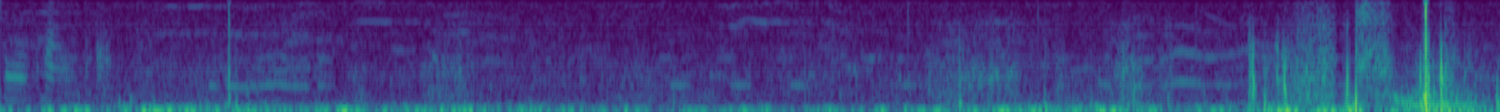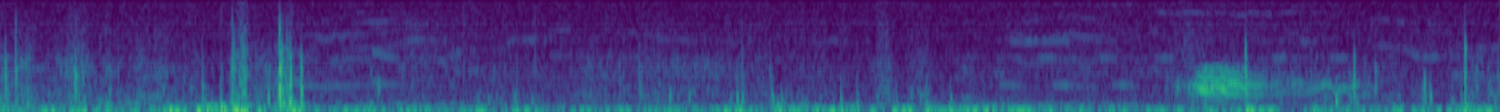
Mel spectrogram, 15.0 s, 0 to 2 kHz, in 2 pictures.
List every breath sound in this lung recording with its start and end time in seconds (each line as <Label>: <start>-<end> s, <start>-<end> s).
Inhalation: 4.42-5.53 s, 10.29-11.65 s, 13.36-14.47 s
Stridor: 0.89-1.65 s, 5.37-6.24 s, 9.07-9.93 s
Crackles: 10.29-11.65 s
